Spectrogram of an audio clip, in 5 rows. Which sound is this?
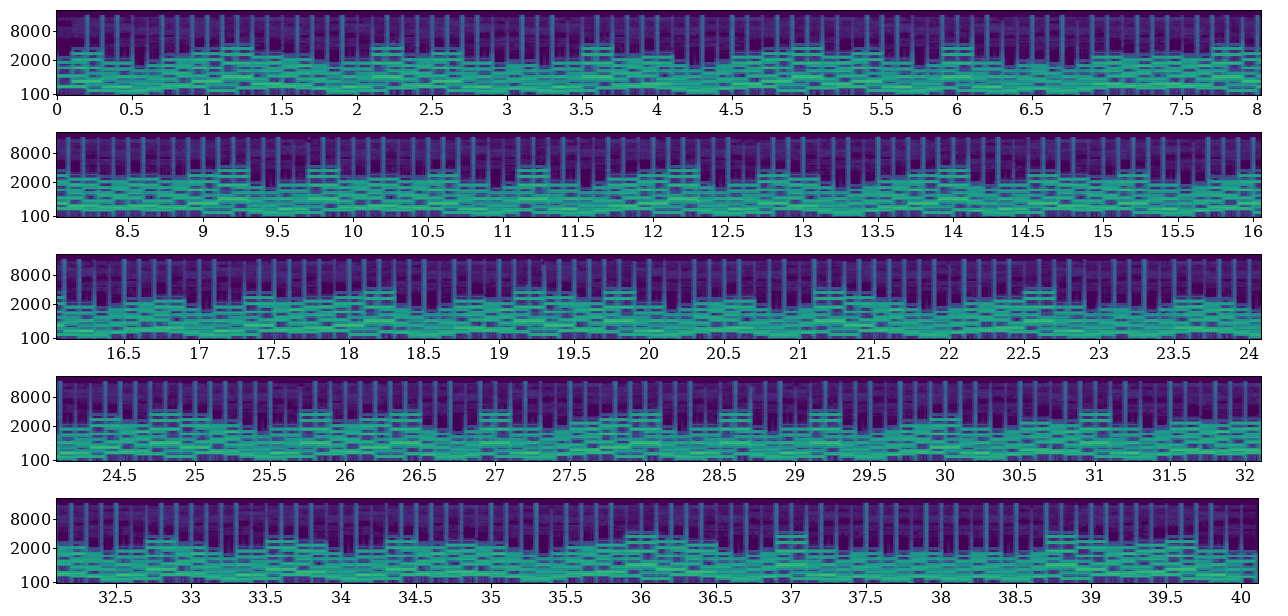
SB Pitches v2
Sound sketch using Markov process to generate a minimal sound scape using 10 sine wave tones at frequencies from the c-minor scale. Fast and glitchy sounding.
algorithmic, arpeggio, click, csound, fast, markov, random, sine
